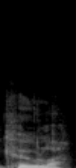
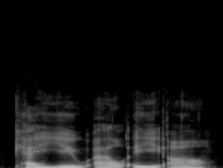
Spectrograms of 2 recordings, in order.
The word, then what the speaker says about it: Kuler: So initially, way back, it was called Adobe Kuler, Kuler. And that is I think it's an American Indian word for colour. But it's spelled, it's spelt as in you could look at it and think, oh yeah, that's colour or cooler.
